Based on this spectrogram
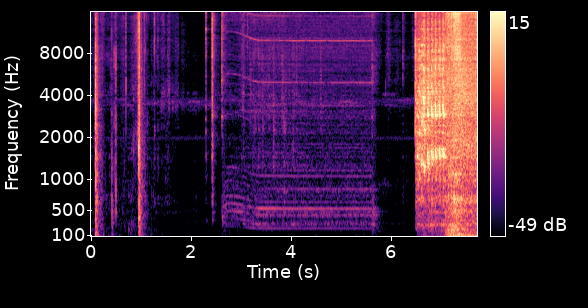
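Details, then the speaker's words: Yamaha YZF R6 motorcycle, priming air out of the fuel system after long sitting: clicks, steady pump hum about three seconds, pause, then engine catches and runs strong and even; normal start. "That sounded better. I think one more might get it. Definitely sounding a lot better."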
